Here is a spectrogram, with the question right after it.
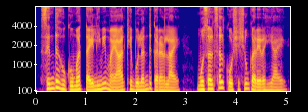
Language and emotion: Sindhi, neutral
